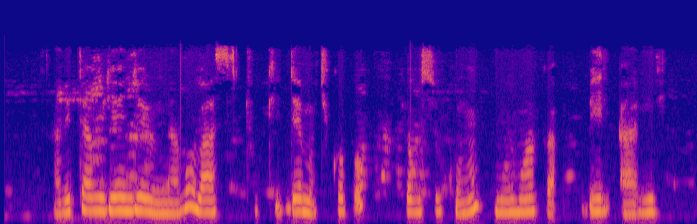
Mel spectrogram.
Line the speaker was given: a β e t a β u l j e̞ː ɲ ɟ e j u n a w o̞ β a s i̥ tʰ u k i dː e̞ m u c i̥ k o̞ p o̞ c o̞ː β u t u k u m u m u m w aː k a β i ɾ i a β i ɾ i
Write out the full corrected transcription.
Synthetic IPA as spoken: a β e t a β u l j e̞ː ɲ ɟ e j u n a β o̞ β a s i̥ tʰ u k i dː e̞ m u c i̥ k o̞ p o̞ c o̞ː β u s u k u m u m u m w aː k a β i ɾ i a β i ɾ i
